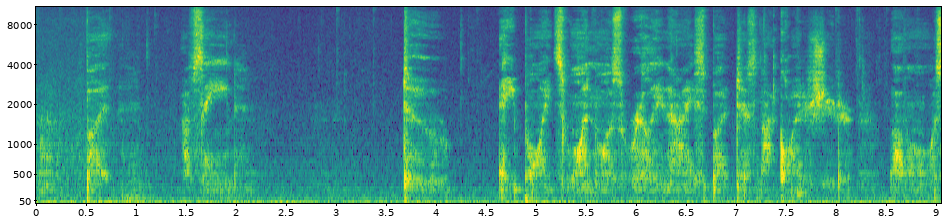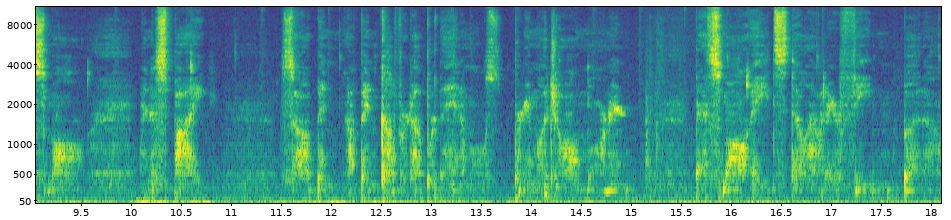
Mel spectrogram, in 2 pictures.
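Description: A man talking in a whisper.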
